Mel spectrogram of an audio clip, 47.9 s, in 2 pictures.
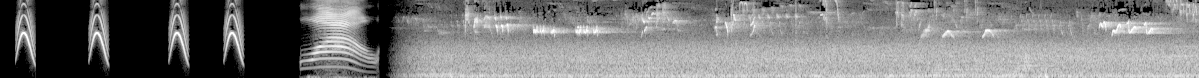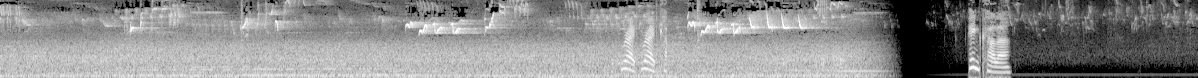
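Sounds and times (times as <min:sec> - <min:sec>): outdoor background noise: 0:06.0 - 0:47.9
birds chirping and singing: 0:44.2 - 0:47.9.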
